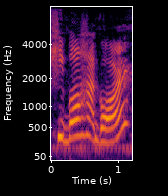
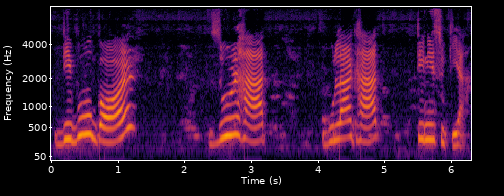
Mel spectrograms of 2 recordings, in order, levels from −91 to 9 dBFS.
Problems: constant background noise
